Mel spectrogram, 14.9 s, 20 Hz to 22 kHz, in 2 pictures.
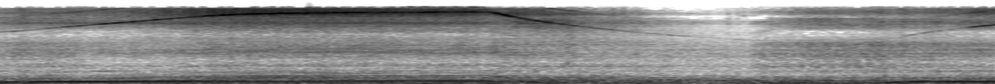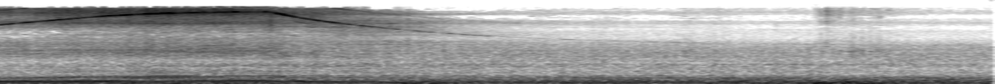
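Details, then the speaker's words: Ford 7.3 Powerstroke diesel after turbo upgrade with new compressor housing and wheel, first start: clear high whistle rising and falling twice with revs over diesel rumble; healthy turbo spool, sounds different than before. "way different. Got that nice whistle sound. I like it."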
